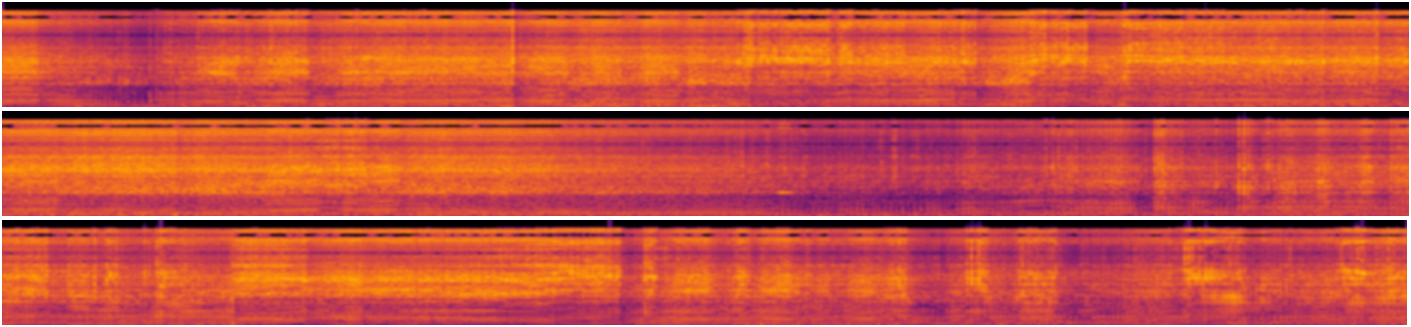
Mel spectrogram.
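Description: Dirt bike engine revving up and down as it rides, heard close from the rider's own bike, its pitch rising and falling again and again. It eases off and quietens about halfway through, then picks up again.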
